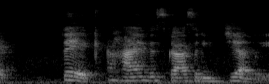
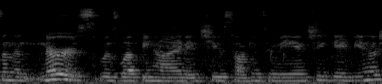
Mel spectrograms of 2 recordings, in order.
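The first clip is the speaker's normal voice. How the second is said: ordinary talk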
